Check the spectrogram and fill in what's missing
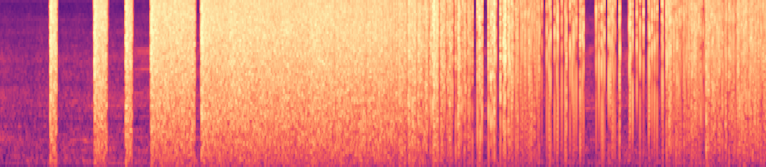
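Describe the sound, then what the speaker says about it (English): A Dreadbox Eurorack scatter module chops white noise into a few short irregular bursts, then lets it hiss almost steadily with brief random dropouts flickering through it, loud and alone. "It's like random on-off for the white noise."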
